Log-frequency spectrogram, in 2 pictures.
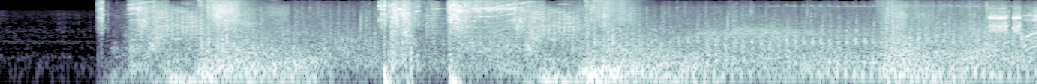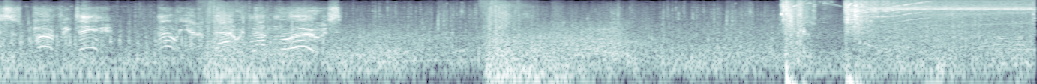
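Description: A young man talks into a microphone close by.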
